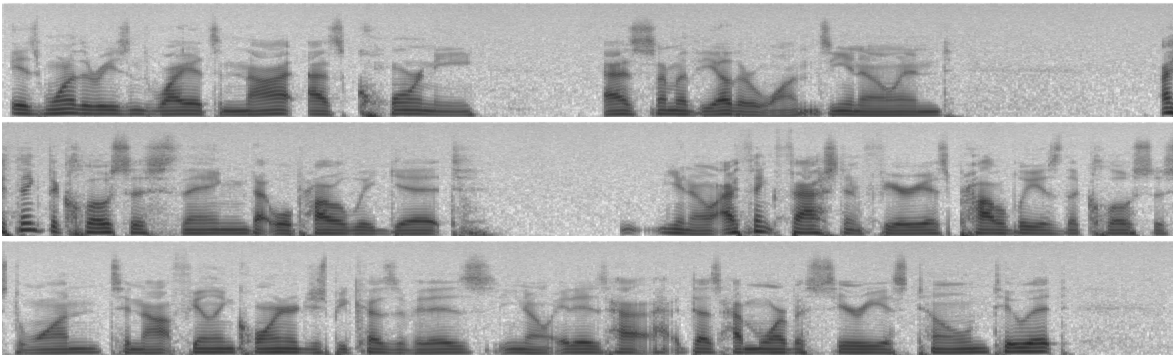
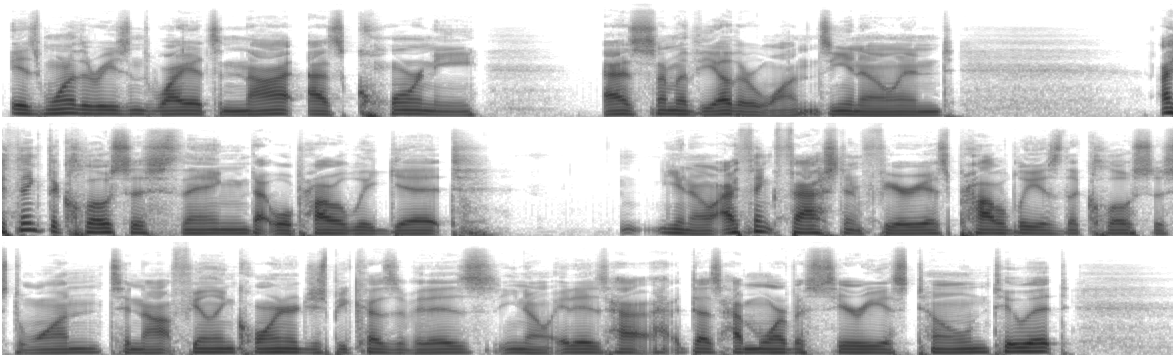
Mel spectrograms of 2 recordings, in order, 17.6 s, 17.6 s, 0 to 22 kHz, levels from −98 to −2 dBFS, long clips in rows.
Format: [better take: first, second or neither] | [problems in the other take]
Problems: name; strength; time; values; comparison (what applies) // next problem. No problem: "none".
second | hiss; faint; throughout; 20 dB below the speech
